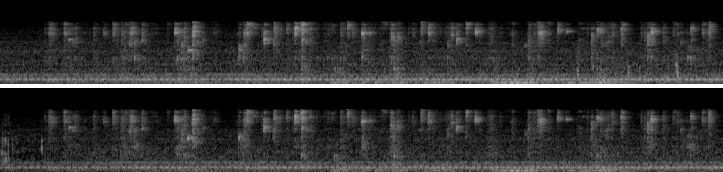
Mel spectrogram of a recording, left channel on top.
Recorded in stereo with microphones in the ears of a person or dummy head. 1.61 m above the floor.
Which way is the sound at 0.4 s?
40° right (ahead or behind).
